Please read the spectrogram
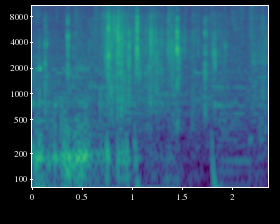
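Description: Biting into and chewing a crisp, freshly made waffle: crunching with a cluster of sharp crackles about three-quarters of a second in.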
